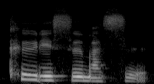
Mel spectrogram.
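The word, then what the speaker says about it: 크리스마스: that represents special events christmas is christmas with koreans write it kurisumasu students don't like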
